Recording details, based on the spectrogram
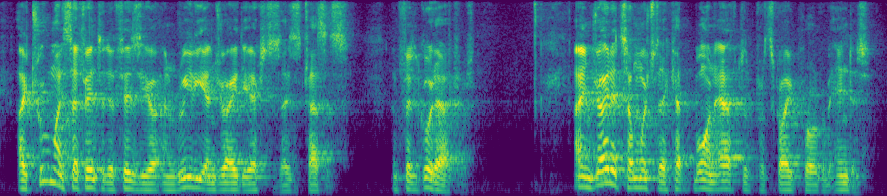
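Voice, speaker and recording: In an Irish accent, a man talks at a very fast pace, his dark, mellow, medium-pitched voice showing ordinary pitch variation and big swings in loudness. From Ireland, Tipperary. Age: 60s. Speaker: lung transplant recipient. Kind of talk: testimony.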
